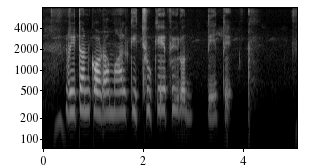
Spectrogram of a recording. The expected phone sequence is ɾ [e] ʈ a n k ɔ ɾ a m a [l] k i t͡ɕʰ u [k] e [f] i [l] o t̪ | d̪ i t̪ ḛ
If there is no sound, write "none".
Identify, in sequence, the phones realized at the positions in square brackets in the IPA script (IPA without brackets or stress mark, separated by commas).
i, l, k, f, ɾ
